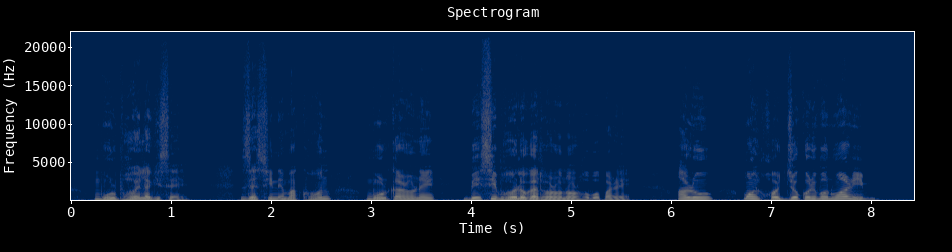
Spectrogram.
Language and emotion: Assamese, fearful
